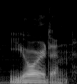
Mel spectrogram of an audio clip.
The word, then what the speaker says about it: Jordan: You pronounce Jordan like a Swede. I do indeed. Jordan.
